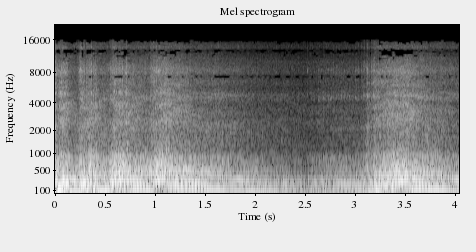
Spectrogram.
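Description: Air-cooled VW Beetle flat-four engine being revved by hand at the engine bay through a four-tip exhaust. The revs start high and fall away, then a second blip climbs about three seconds in and drops back.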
